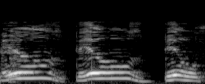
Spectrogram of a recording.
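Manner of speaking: growled out big and loud. Reading a picture book aloud, the wolf checks his mailbox: growling B.B. Wolf voice. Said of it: "he growled".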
